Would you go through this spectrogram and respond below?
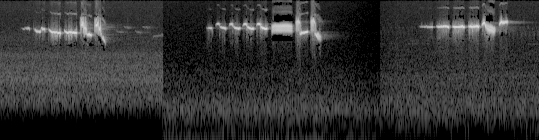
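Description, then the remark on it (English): A warbler sings from way up in the canopy of an Olympic conifer forest: three high, nasal whistled phrases, each a quick run of repeated notes ending in a buzzy flourish, separated by short pauses, clear and with no voices. “These lovely high nasally whistles coming from way up in the canopy.”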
